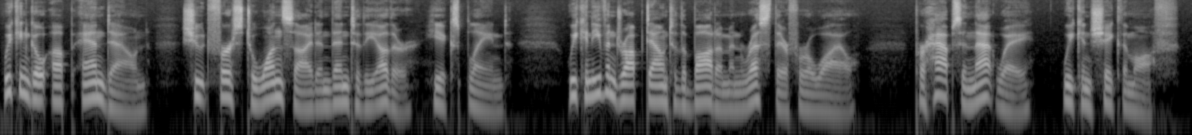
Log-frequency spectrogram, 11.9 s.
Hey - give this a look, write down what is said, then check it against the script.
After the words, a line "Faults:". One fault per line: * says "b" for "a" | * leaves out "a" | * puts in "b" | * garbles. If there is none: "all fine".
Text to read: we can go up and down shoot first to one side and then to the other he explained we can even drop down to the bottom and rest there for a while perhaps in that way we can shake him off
we can go up and down shoot first to one side and then to the other he explained we can even drop down to the bottom and rest there for a while perhaps in that way we can shake them off
Faults:
* says "them" for "him"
